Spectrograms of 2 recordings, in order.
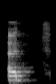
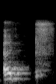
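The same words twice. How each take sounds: First: The final t releases with a light, clean breath. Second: The final t releases with a hiss like s. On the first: The speaker calls it right. "ضغط معتدل" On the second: The speaker calls it wrong. "المبالغة فيها أت كأنها حرف سين"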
